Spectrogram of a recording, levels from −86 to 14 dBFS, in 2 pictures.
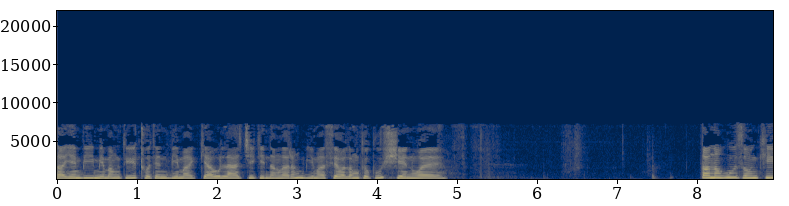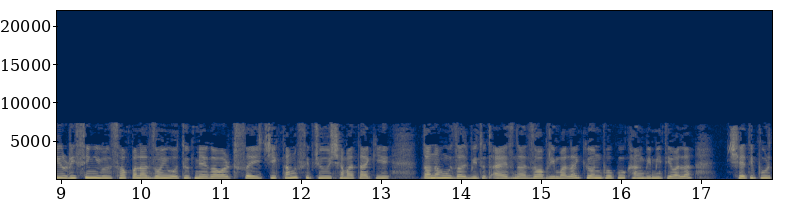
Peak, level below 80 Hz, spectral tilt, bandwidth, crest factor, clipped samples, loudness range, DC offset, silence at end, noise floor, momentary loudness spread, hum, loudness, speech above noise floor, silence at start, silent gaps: -10 dBFS; -72 dBFS; -6 dB/octave; 7.6 kHz; 16 dB; under 0.1%; 6 LU; under 0.1%; 0 s; -68 dBFS; 6 LU; none; -25 LUFS; 44 dB; 0 s; none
